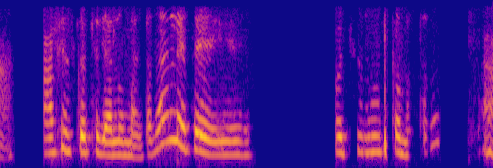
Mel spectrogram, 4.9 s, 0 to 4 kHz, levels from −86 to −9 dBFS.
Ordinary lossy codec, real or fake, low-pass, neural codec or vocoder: none; fake; 3.6 kHz; vocoder, 44.1 kHz, 128 mel bands, Pupu-Vocoder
